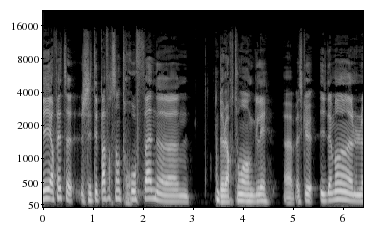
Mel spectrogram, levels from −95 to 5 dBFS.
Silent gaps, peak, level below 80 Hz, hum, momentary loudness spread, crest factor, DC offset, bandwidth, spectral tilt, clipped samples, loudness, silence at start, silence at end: none; -4 dBFS; -62 dBFS; none; 9 LU; 16 dB; under 0.1%; 14.5 kHz; -6.5 dB/octave; under 0.1%; -19 LUFS; 0 s; 0 s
